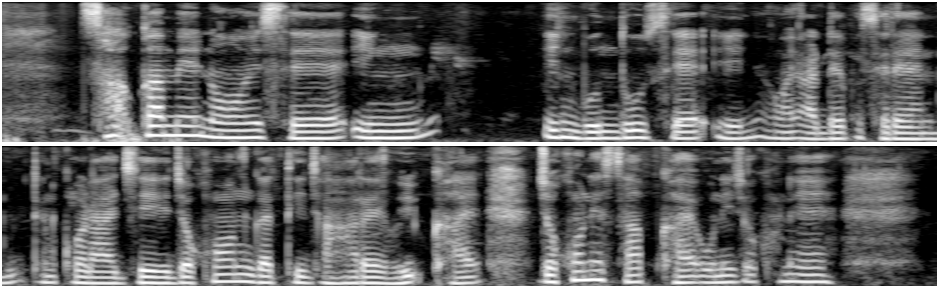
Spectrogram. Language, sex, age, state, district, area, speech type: Santali, male, 18-30, West Bengal, Uttar Dinajpur, rural, spontaneous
